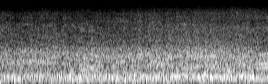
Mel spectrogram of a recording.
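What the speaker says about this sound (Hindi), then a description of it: "भाई साहब काफ़ी तेज बाइक आ रही है यहाँ से" Road traffic roars steadily at close range, a motorbike speeding toward the listener as a rising engine note over the broad rumble of passing vehicles.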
